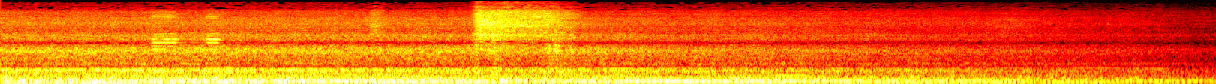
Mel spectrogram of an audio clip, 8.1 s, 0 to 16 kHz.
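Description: Cat 320D L hydraulic excavator's diesel engine running steadily as it works a bucket over a dump truck, with a short hiss about three seconds in. The sound fades out near the end.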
